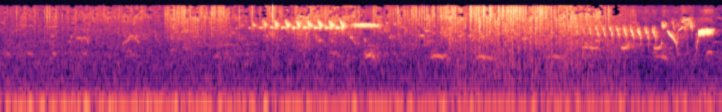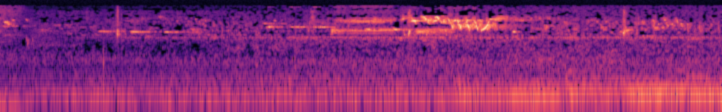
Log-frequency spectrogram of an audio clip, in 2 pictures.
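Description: Songbirds singing: rapid high trills and short chirps over a loud steady rushing noise, which cuts out about halfway. The second half is quieter, with a few faint chirps, and a low steady hum comes in near the end.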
